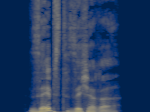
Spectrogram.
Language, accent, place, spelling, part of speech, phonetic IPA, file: German, Germany, Berlin, selbstsichere, adjective, [ˈzɛlpstˌzɪçəʁə], De-selbstsichere.ogg
- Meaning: inflection of selbstsicher: 1. strong/mixed nominative/accusative feminine singular 2. strong nominative/accusative plural 3. weak nominative all-gender singular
